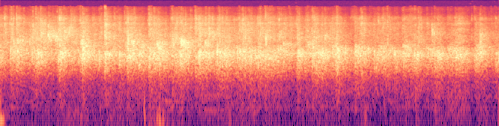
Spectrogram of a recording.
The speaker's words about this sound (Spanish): Dale un aplauso a la palabra de Dios, por favor.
